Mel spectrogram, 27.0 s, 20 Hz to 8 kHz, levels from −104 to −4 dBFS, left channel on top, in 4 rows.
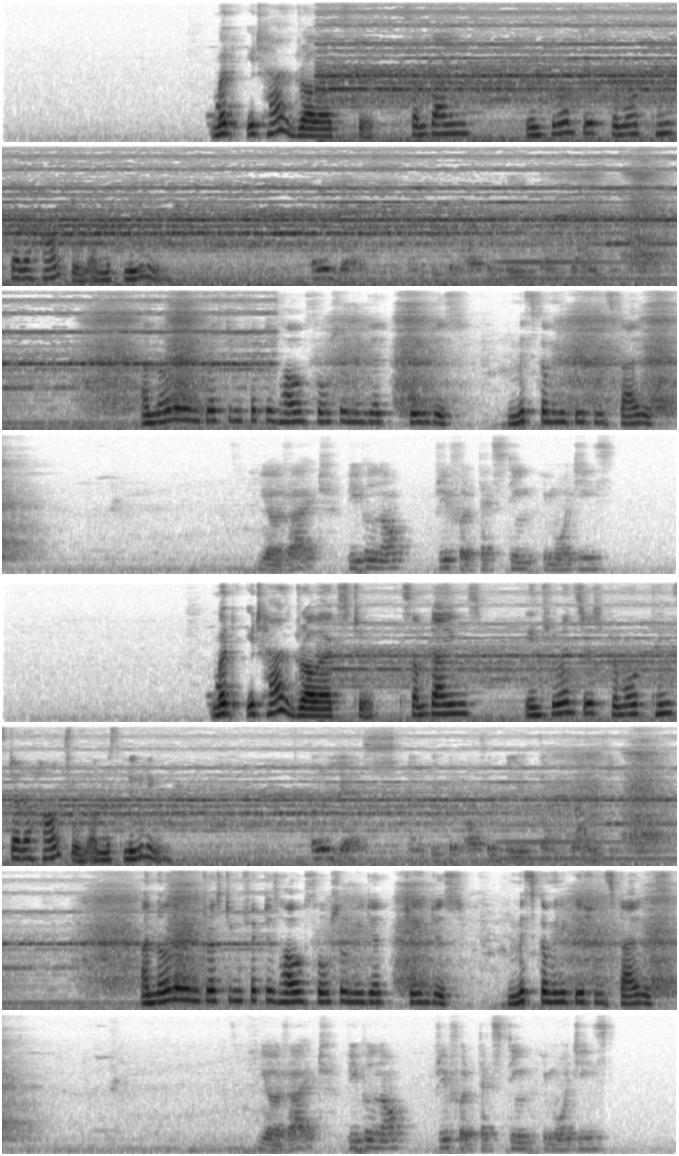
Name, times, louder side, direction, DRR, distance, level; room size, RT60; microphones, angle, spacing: voice 1, 2.1-3.7 4.0-4.8 5.2-8.4 8.9-9.0 14.9-18.1 18.5-20.2, right 4 dB, 60° right, 0.5 m, -20 dB
sound 1, 3.1-16.3, left 8 dB, 90° left, 0.5 m, -30 dB
voice 2, 9.8-13.0 22.8-24.3 24.6-26.3, right 1 dB, 30° right, 5.0 m, -36 dB
Wind instrument woodwind instrument, 11.5-17.2, left 1 dB, 70° left, 4.0 m, -45 dB
sound 2, 12.1-13.6 14.2-16.1 16.6-18.1 19.0-20.5, left 1 dB, 10° left, 4.4 m, -35 dB
12.5 x 8.1 x 2.7 m
head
